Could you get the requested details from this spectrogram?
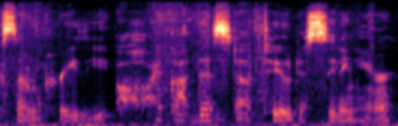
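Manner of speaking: half-whispered aside to herself; whispering. Real, not acted. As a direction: drop to a breathy whisper. Muttering to herself while searching.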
